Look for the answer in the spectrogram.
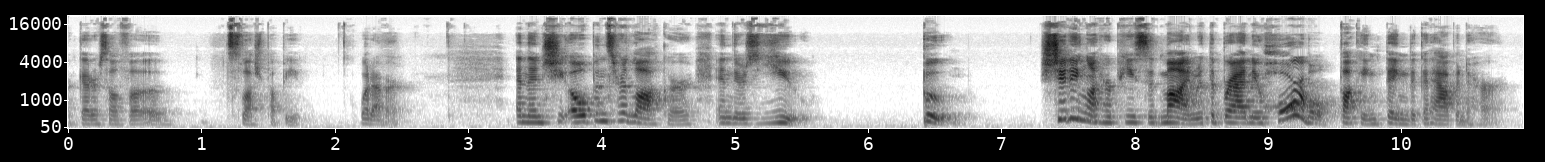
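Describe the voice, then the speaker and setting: A woman's voice: medium pitch, fairly bright tone, natural voice. A woman performing a dramatic monologue as a blunt, exasperated scold with a sarcastic, cutting manner. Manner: sarcastic, cutting, foul-mouthed.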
